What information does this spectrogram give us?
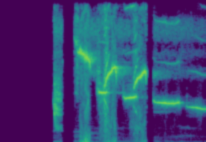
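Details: {'caption': 'Nyuling song of a Bali brown-chested jungle flycatcher, played so young birds copy it: a buzzy onset, three sharp upslurred chirps, then two long even whistles stepping slightly lower. Quiet background.'}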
